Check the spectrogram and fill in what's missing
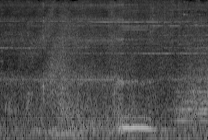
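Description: Train rumbling past in the Mirror's Edge video game, a steady rolling roar with a brief squealing screech of wheels midway, fairly close and continuous.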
